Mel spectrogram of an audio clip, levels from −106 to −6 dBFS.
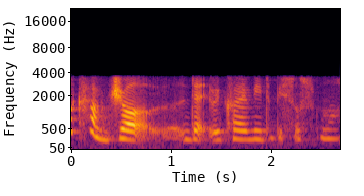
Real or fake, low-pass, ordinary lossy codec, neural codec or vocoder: real; 3.6 kHz; none; none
